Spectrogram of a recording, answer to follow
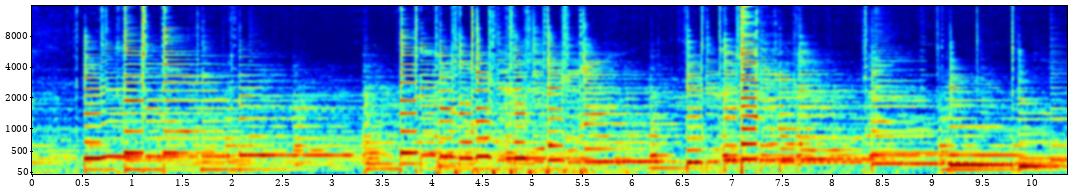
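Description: Instrumental music: plucked and strummed acoustic guitar chords over held low bass notes.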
